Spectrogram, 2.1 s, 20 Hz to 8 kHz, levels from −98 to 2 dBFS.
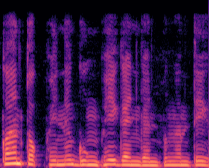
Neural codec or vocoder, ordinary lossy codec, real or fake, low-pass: none; none; real; 7.2 kHz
